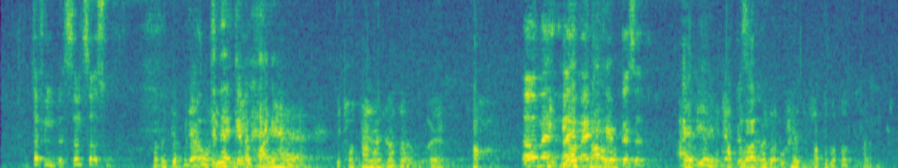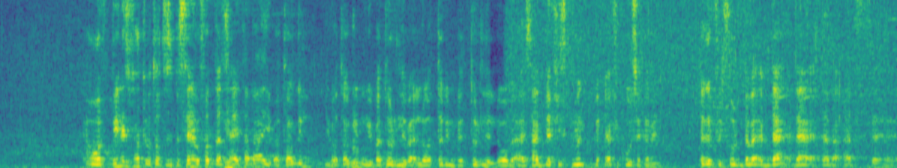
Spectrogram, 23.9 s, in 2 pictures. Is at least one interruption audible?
Yes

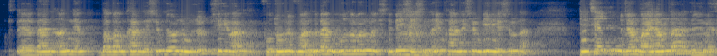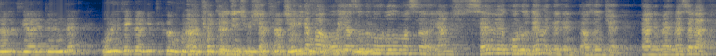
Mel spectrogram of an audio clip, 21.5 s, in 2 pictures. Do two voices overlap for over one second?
Yes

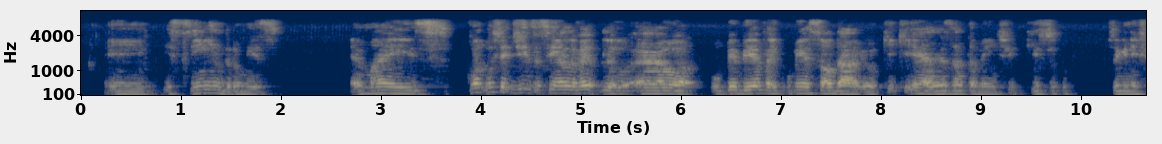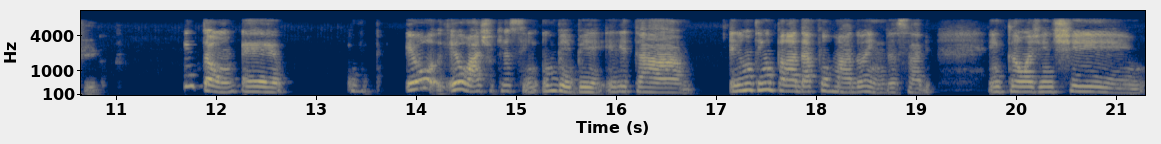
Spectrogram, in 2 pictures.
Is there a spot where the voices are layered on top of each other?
No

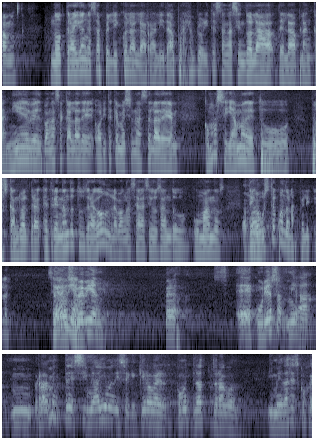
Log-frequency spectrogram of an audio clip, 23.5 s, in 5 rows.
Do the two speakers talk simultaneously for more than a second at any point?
No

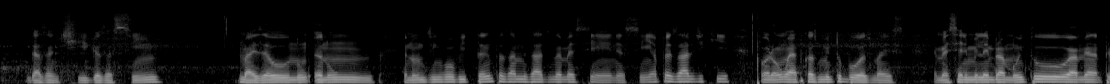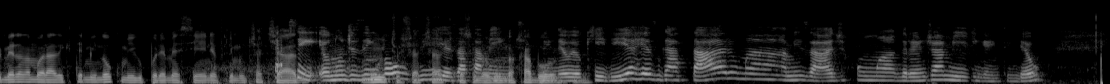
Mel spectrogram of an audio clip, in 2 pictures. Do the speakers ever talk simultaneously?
Yes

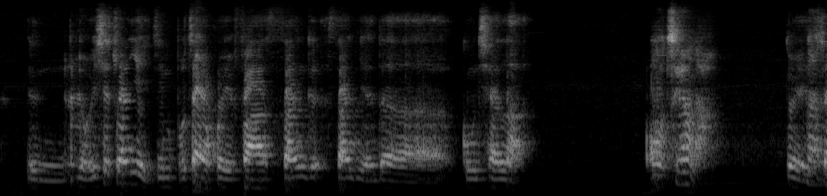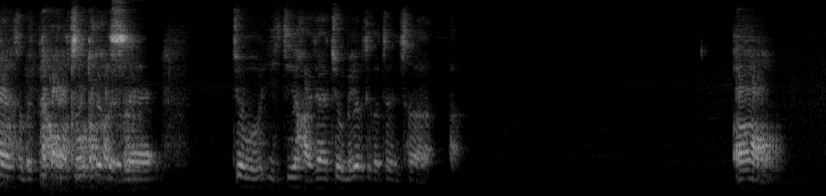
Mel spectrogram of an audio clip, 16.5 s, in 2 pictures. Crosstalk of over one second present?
Yes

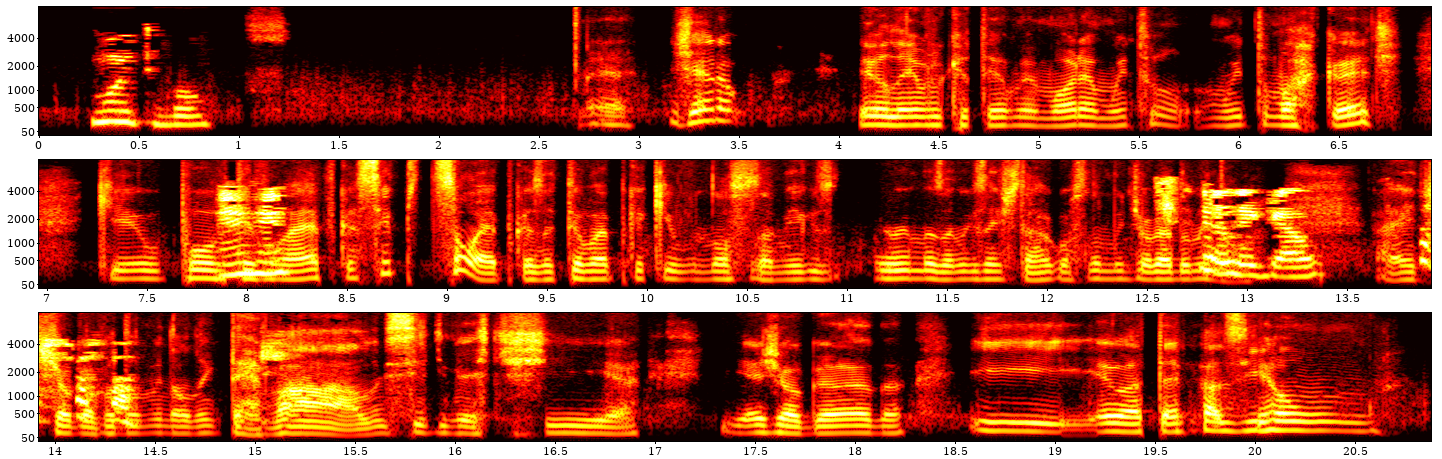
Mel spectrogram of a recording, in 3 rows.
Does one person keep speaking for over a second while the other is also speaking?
No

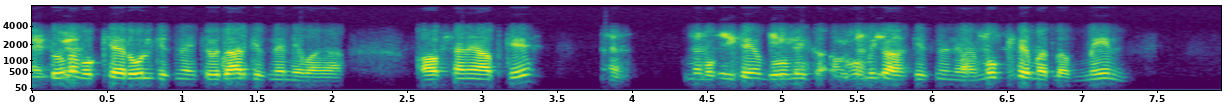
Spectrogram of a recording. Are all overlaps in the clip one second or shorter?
No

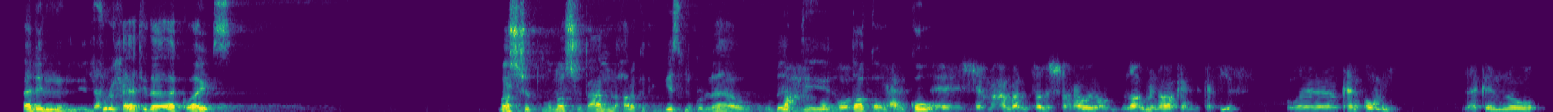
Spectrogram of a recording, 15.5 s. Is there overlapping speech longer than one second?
Yes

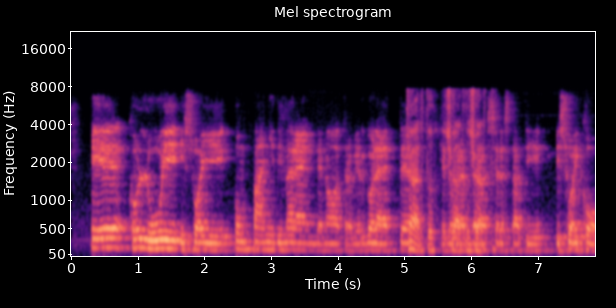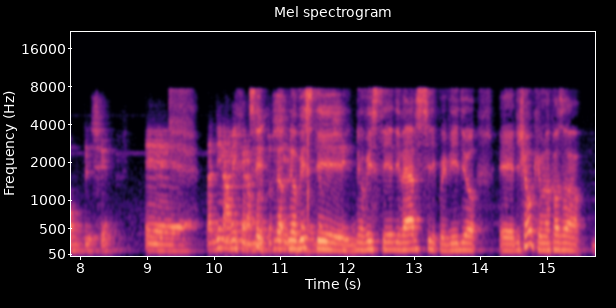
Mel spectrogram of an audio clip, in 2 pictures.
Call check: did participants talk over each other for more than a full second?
Yes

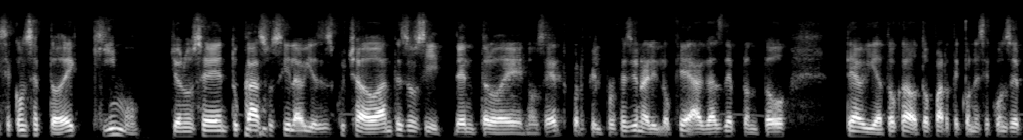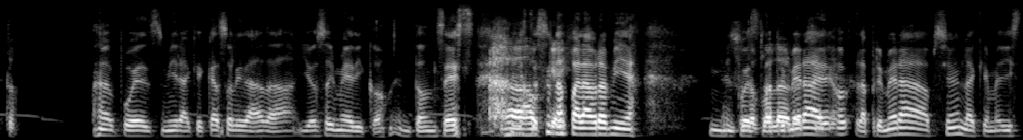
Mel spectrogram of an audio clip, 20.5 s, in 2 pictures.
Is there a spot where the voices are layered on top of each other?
Yes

